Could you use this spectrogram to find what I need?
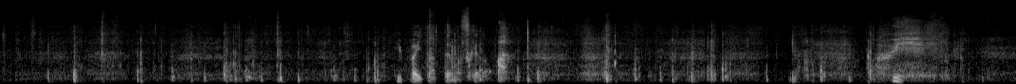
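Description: Footsteps crunch on a rocky trail.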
